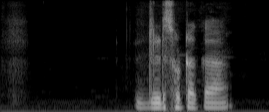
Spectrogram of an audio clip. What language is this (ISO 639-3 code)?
sat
